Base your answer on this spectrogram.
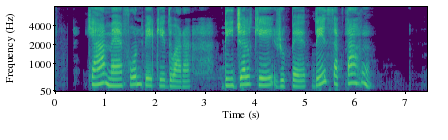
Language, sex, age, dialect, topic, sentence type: Hindi, female, 25-30, Marwari Dhudhari, banking, question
